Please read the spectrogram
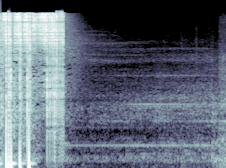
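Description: MIG welder arc crackling in a short burst as it welds a steel sheet-metal patch panel, cutting off abruptly about two-thirds of a second in.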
